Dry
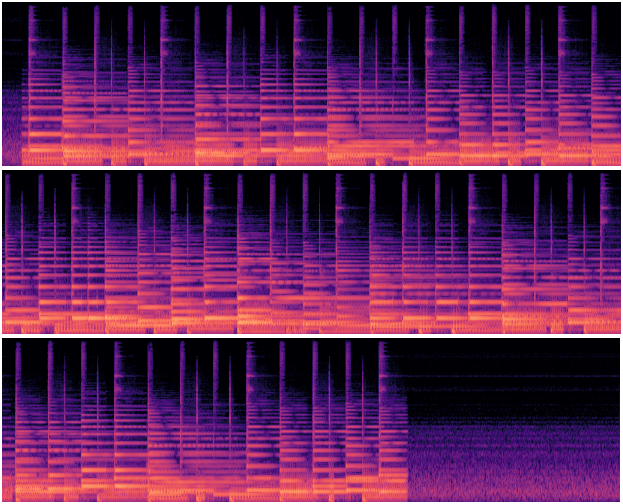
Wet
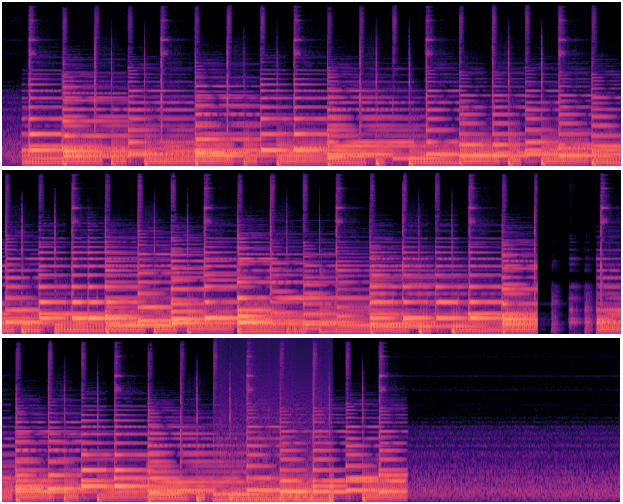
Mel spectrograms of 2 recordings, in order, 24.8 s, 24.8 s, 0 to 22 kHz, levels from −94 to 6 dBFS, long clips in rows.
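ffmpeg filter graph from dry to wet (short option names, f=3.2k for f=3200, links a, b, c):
-filter_complex "[0:a]asettb=1/sr,asplit=3[a][b][c];[a]atrim=end=15.394[d];[b]atrim=start=15.39:end=16.19,asetpts=PTS-STARTPTS,afade=t=in:d=0.004:c=qsin,afade=t=out:st=0.796:d=0.004:c=qsin,agate=range=-50dB:threshold=-18dB:ratio=16:release=100:detection=peak,asuperstop=centerf=1500:order=4:qfactor=2.1,asplit=2[e][f];[f]adelay=40,volume=-6dB[g];[e][g]amix=inputs=2:normalize=0,atrim=end_sample=35280[h];[c]atrim=start=16.186[i];[d][h]acrossfade=d=0.004:c1=hsin:c2=qsin[j];[j][i]acrossfade=d=0.004:c1=qsin:c2=hsin,asettb=1/sr,asplit=3[k][l][m];[k]atrim=end=19.324[n];[l]atrim=start=19.32:end=20.92,asetpts=PTS-STARTPTS,afade=t=in:d=0.004:c=qsin,afade=t=out:st=1.596:d=0.004:c=qsin,aeval=exprs='val(0)+0.5*0.0211*sgn(val(0))':c=same,aeval=exprs='val(0)+0.0355*(sin(2*PI*60*n/s)+sin(2*PI*2*60*n/s)/2+sin(2*PI*3*60*n/s)/3+sin(2*PI*4*60*n/s)/4+sin(2*PI*5*60*n/s)/5)':c=same[o];[m]atrim=start=20.916[p];[n][o]acrossfade=d=0.004:c1=hsin:c2=qsin[q];[q][p]acrossfade=d=0.004:c1=qsin:c2=hsin"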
